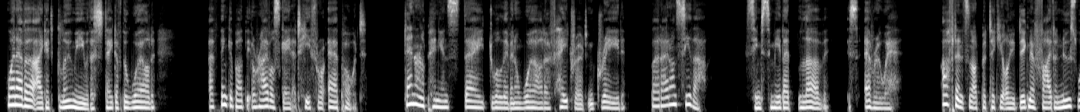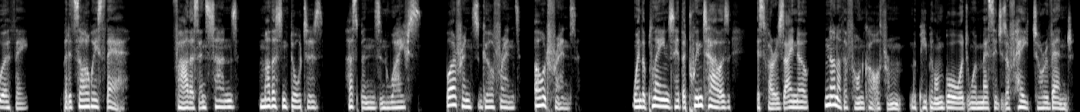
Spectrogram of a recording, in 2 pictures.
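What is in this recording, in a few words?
British English, Schauspiel Variabel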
